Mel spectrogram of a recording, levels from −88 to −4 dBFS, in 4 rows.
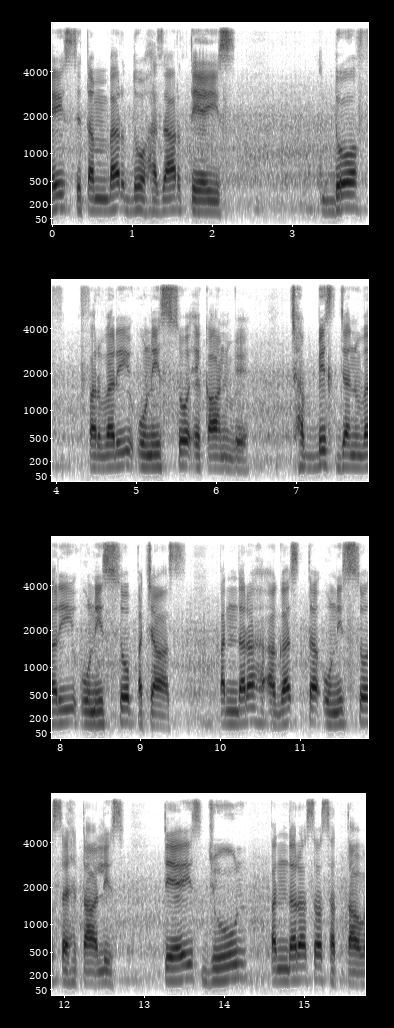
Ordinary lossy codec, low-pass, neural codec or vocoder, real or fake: none; 7.2 kHz; vocoder, 44.1 kHz, 128 mel bands every 256 samples, BigVGAN v2; fake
